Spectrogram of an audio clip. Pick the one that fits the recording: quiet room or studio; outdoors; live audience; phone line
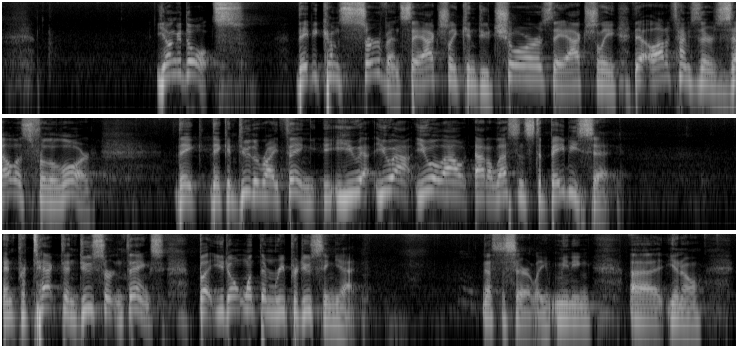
live audience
